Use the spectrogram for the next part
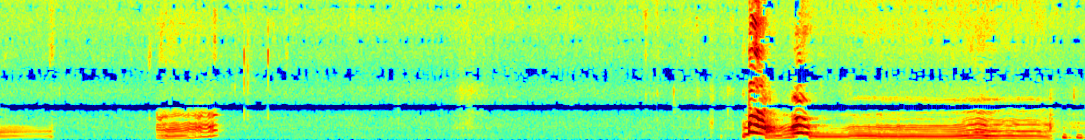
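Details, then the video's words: Schnauzer's sad song, recorded on an Android phone: a brief whine and a short rising yelp, a long silence, then a loud, sustained, wavering howl held for about three seconds. "A sad, sad schnauzer song"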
